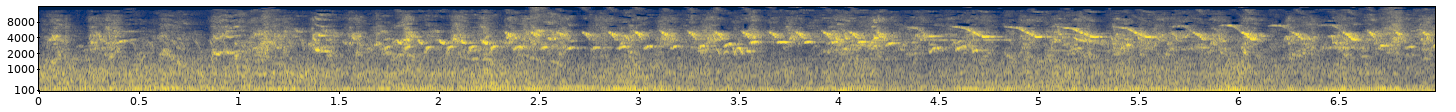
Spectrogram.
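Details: Many European bee-eaters chatter in fast repeated chirps, about three or four notes a second, forming a lively layered chorus above a steady low hum.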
